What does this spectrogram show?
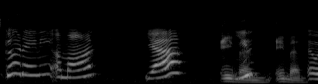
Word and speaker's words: Amen: though AER yeah and that's amen mhm amen okay amen amen amen so it's literally how it's spelled amen okay okay got it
